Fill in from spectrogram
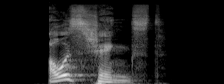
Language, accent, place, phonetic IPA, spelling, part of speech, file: German, Germany, Berlin, [ˈaʊ̯sˌʃɛŋkst], ausschenkst, verb, De-ausschenkst.ogg
- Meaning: second-person singular dependent present of ausschenken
